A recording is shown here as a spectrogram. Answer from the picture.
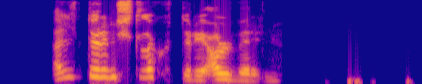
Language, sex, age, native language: Icelandic, female, 40-49, Icelandic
